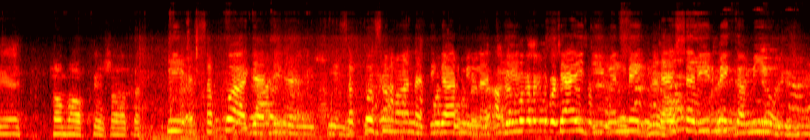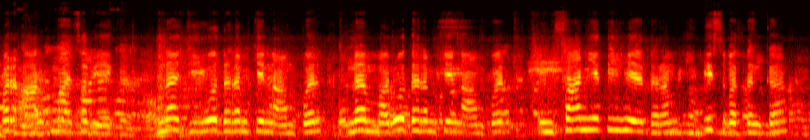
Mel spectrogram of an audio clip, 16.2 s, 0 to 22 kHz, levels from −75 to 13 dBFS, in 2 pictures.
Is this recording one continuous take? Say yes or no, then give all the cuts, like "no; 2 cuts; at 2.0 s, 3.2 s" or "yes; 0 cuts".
no; 2 cuts; at 1.5 s, 9.6 s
